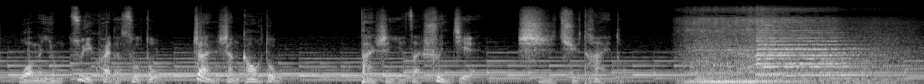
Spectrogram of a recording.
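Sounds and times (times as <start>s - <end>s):
speech: 0.2s - 2.9s, 3.6s - 7.0s
car horns honking: 6.8s - 9.2s.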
